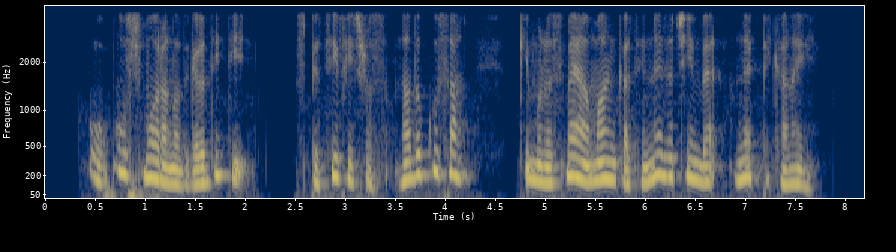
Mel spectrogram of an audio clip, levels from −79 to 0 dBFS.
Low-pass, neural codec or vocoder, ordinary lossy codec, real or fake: 3.6 kHz; codec, 16 kHz, 4.8 kbps, FACodec; none; fake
